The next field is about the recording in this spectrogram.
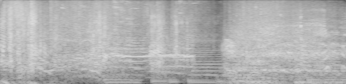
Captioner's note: screaming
